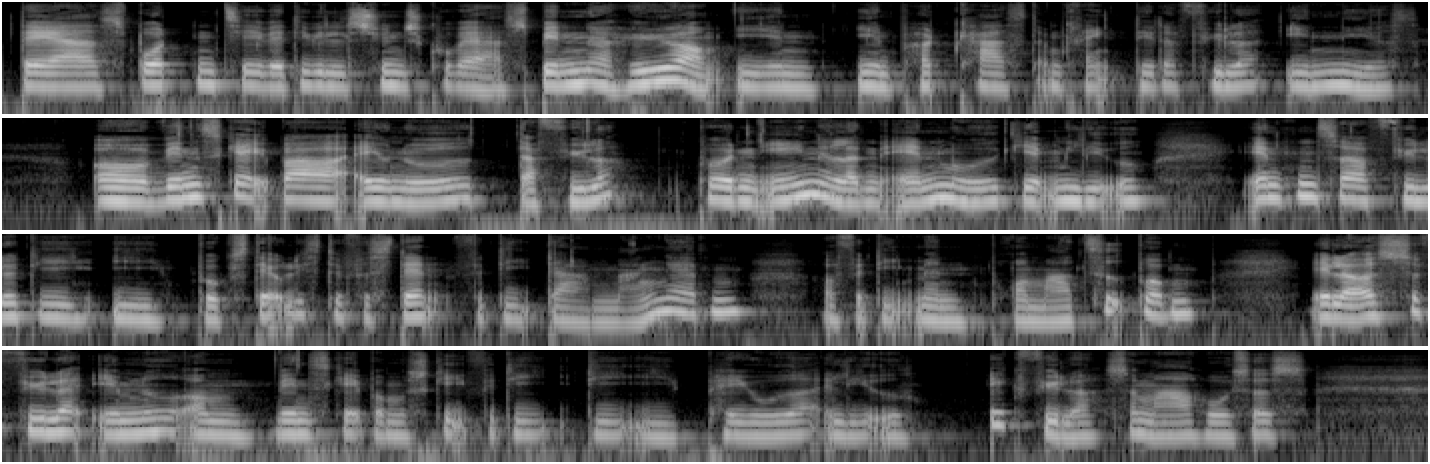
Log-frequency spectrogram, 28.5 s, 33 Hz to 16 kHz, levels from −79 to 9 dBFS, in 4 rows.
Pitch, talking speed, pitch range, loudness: 160 Hz, 175 wpm, 150-175 Hz, -20 LUFS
